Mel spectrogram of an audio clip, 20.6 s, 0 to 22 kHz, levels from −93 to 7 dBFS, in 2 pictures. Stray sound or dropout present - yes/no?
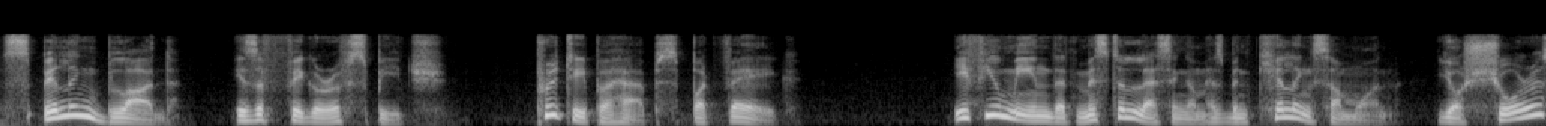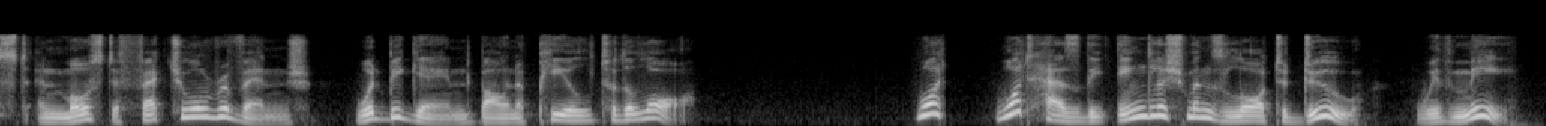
no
